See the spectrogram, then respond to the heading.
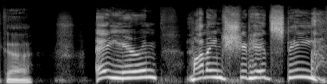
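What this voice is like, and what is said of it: Deliberately bad Maryland accent. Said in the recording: “the worst Maryland accent you have ever heard in your life ... It is bad.”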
